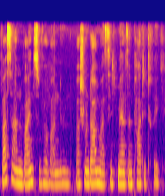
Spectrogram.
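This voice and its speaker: A woman voicing a patient, wry male god who calmly explains and lectures in a story reading. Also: mid-range voice, slightly rough, lightly acted. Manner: calm, unhurried, explaining.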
